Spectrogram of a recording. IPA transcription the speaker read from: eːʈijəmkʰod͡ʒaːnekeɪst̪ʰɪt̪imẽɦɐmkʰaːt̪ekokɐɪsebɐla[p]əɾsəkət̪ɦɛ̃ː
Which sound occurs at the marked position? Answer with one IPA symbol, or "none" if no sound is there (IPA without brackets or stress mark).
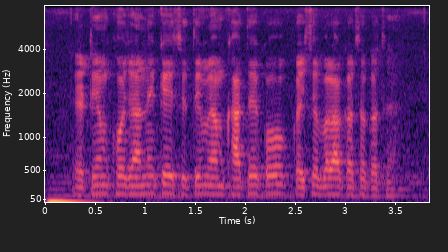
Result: k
